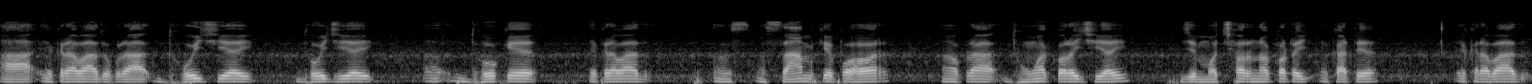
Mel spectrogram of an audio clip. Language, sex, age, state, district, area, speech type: Maithili, male, 60+, Bihar, Sitamarhi, rural, spontaneous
